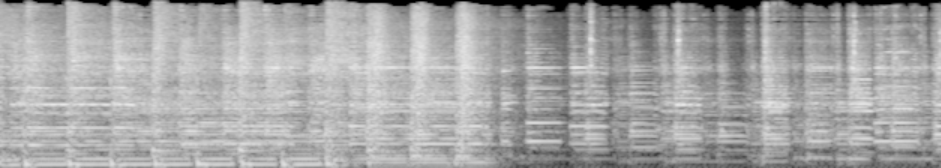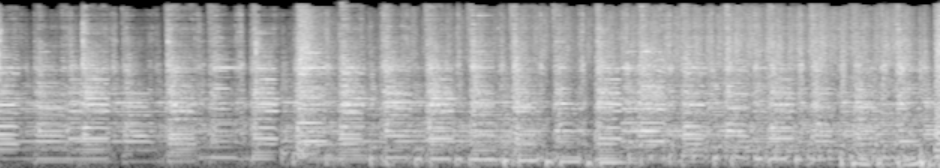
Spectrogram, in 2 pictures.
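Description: Instrumental break of a folk-rock song: a full band with guitar and a steady beat. About three and a half seconds in the bass drops away, leaving a lighter passage of plucked guitar notes over the beat.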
